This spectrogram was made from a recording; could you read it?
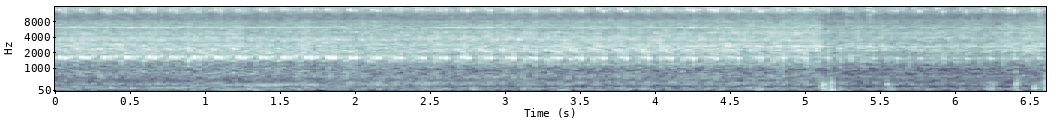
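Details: Toyota Innova under mechanical engine diagnosis: steady idle with a dull knock in the clatter plus sharper taps near the end; internal engine knocking, cause not yet found.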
